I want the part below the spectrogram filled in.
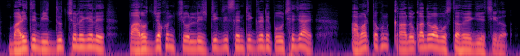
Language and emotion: Bengali, sad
